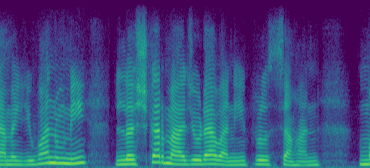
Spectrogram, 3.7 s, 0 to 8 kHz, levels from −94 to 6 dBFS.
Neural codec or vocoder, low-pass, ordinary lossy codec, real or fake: autoencoder, 22.05 kHz, a latent of 192 numbers a frame, VITS, trained on many speakers; 7.2 kHz; Opus, 32 kbps; fake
